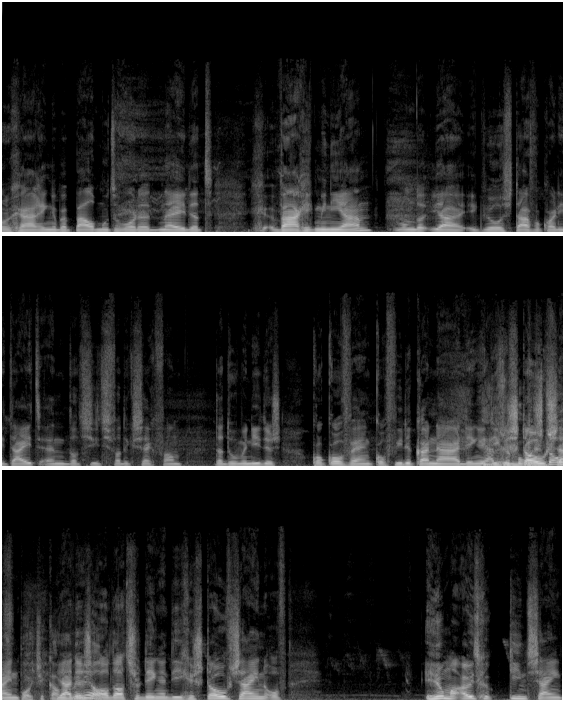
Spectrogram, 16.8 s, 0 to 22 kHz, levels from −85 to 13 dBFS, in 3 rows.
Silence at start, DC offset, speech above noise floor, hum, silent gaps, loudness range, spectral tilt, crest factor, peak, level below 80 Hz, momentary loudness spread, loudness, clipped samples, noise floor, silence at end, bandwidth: 0 s; under 0.1%; 37 dB; none; none; 9 LU; -6 dB/octave; 18 dB; -4 dBFS; -52 dBFS; 15 LU; -21 LUFS; under 0.1%; -57 dBFS; 0 s; 15 kHz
